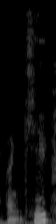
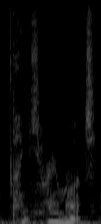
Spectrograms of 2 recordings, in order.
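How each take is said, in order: First: Said in the usual way. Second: A soft, breathy whisper of thanks. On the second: Real, not acted. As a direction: whisper your thanks, barely voiced.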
